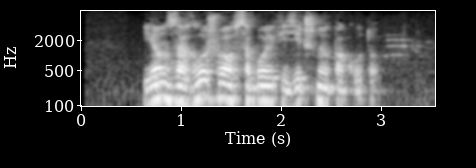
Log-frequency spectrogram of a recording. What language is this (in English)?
Belarusian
